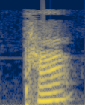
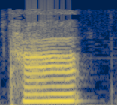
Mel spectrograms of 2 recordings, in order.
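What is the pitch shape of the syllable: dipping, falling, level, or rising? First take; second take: rising; level. First: The pitch rises from low to high. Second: The pitch stays high and level. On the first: "O segundo é ascendente" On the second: "O primeiro é estável"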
